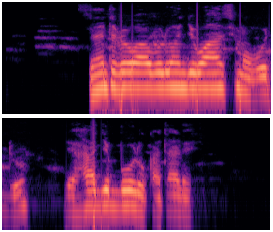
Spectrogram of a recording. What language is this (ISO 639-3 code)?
lug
